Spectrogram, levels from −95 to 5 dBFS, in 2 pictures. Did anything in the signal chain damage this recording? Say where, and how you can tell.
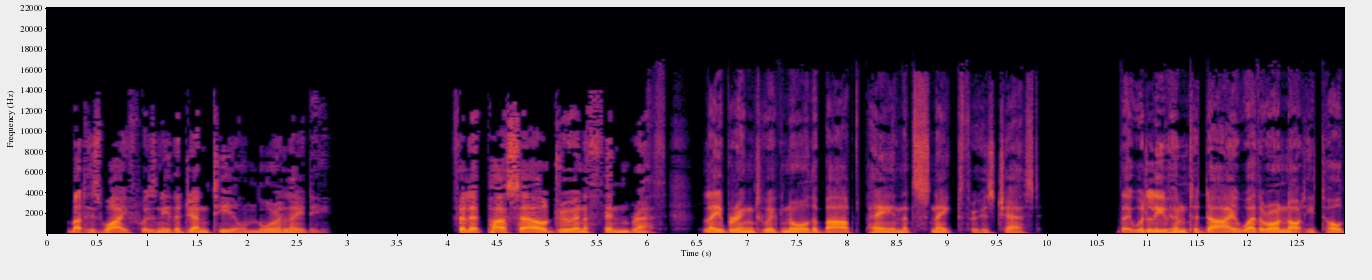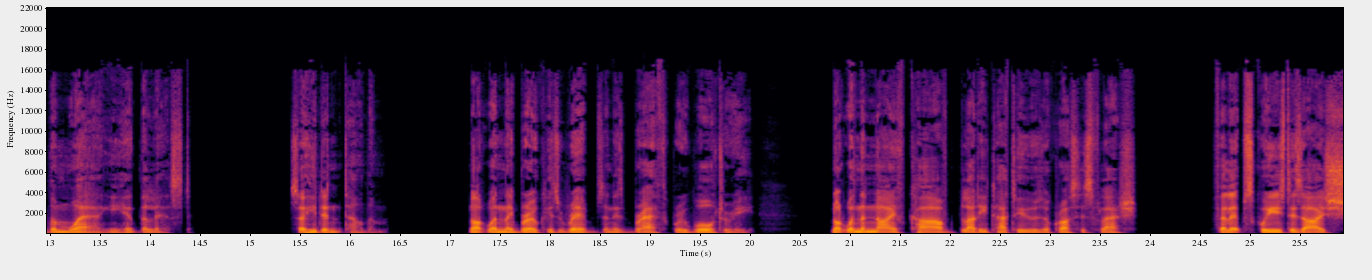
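Yes. At the network and playback stage, an adaptive stream starting at a low bitrate. From 0.0 to 6.0 s nothing sits above 14 kHz and codec artefacts are stronger. At 6.0 s quality jumps with no gap. That fits a 32 kbit/s AAC start stepping to 96 kbit/s.

One channel drops out twice, from 10.75 to 10.94 s and from 18.33 to 18.93 s. Each time the level falls abruptly by about 6 dB, then recovers. The likely cause is one stereo channel going silent in the wiring or playback path before a mono sum.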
